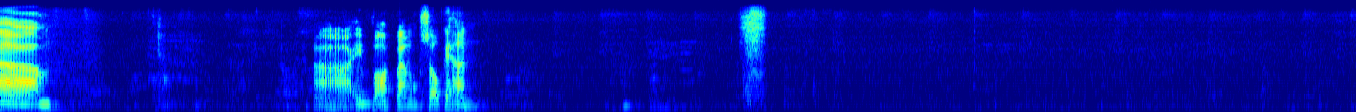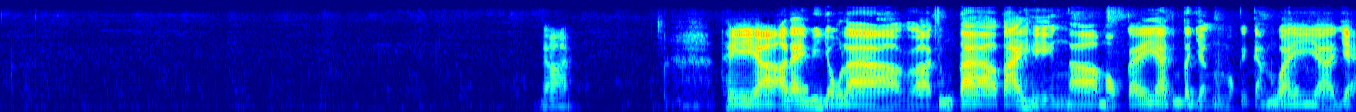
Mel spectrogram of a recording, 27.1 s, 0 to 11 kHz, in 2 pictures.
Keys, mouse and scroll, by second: 0.4 click, 1.0 ctrl+click, 1.5 click, 1.9 click, 2.0 click, 3.2 ctrl+click, 4.8 click, 5.8 click, 6.6 click, 6.8 click, 8.6 click, 8.6 click, 10.0 click, 10.9 click, 11.1 click, 11.2 click, 12.2 click, 14.3 click, 15.1-16.6 scroll, 17.4 click, 18.8 click, 20.0 click, 21.3 click, 22.0 click, 22.4 click, 25.0 click.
